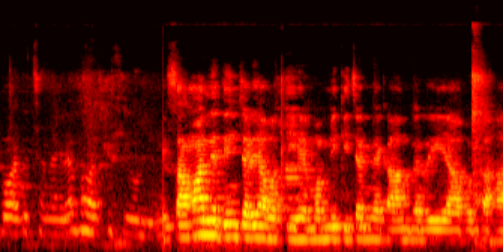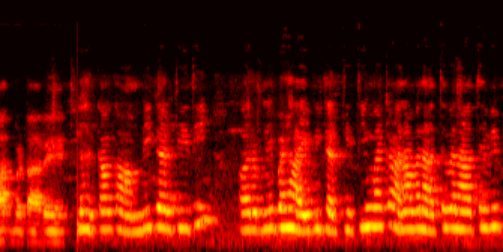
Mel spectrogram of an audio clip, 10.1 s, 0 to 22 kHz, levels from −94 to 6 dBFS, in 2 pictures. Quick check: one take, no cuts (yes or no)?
no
